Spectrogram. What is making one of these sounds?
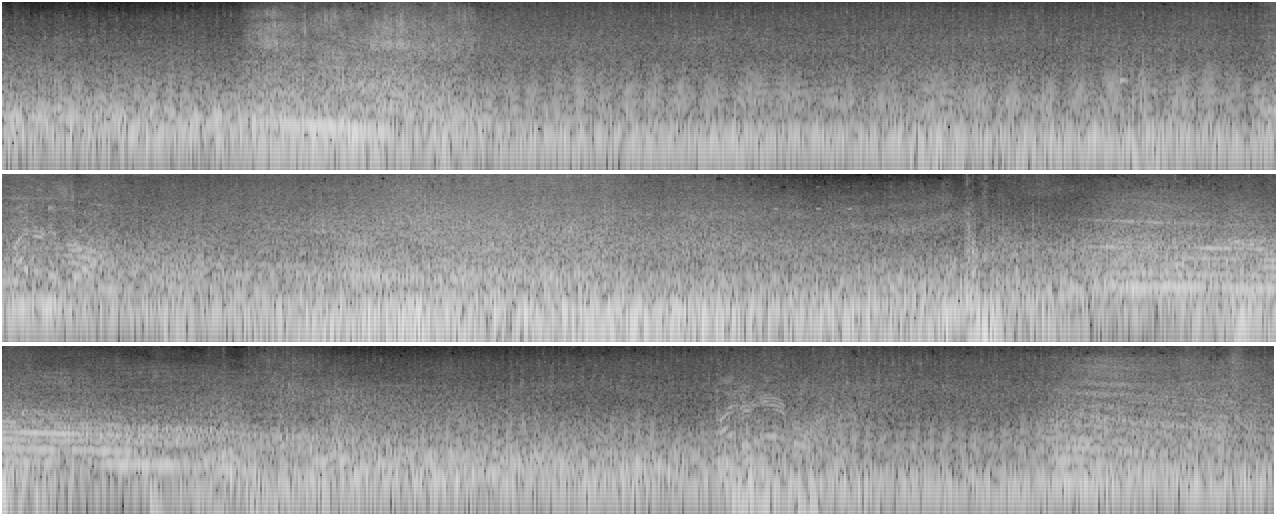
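Piston-engine warplanes drone in flight.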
